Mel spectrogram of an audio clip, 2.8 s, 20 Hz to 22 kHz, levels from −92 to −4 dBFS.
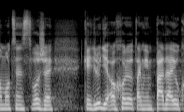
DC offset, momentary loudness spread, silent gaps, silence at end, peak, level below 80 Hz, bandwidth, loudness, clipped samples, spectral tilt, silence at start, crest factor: under 0.1%; 8 LU; none; 0 s; -6 dBFS; -70 dBFS; 14.5 kHz; -25 LUFS; under 0.1%; -5 dB/octave; 0 s; 20 dB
